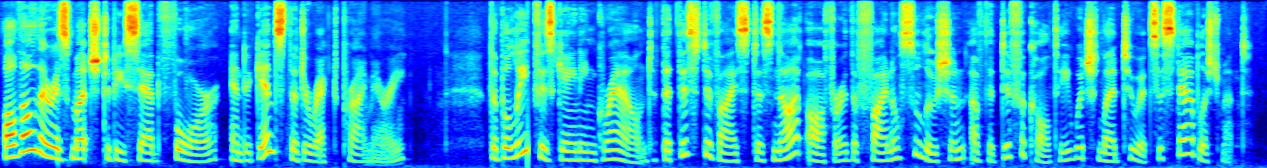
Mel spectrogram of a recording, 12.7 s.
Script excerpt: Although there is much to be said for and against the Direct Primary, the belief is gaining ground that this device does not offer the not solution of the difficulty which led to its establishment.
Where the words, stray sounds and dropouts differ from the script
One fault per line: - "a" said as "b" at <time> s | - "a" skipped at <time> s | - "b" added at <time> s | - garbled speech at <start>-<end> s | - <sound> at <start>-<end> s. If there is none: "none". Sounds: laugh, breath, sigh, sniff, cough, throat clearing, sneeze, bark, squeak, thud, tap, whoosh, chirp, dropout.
- dropout at 5.3-5.3 s
- "not" said as "final" at 8.6 s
